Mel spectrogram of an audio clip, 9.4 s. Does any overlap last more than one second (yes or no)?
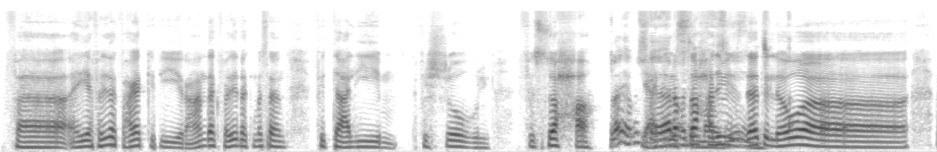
yes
